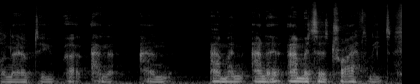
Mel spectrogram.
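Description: The speech moves at a moderate pace with fairly even intonation. Noticeable background noise is present. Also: man. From northwest England. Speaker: entrepreneur and product designer. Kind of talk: interview.

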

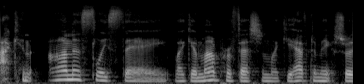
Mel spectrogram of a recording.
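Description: A woman with a Southern US accent speaks at a moderate pace, her very deep, low pitch showing ordinary pitch variation. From US South, Louisiana (Lafayette area), moved to Tennessee at eight. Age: 40s. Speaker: podcast host, abuse survivor. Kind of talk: Q&A interview, personal testimony.

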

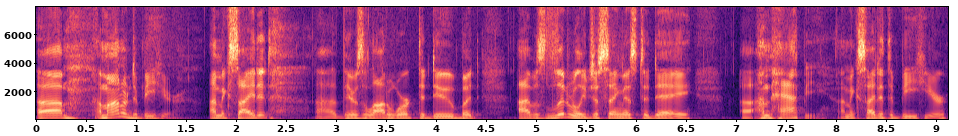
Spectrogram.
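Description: An unremarkable speaking voice, a man's medium-pitched delivery moves at a fairly quick pace with ordinary pitch variation. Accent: American. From Chicago. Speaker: city manager. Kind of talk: interview.

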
